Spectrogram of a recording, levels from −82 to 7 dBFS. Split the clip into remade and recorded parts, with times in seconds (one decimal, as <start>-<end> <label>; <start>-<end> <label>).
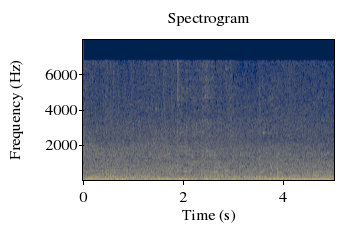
0.0-1.9 recorded; 1.9-2.8 remade; 2.8-5.0 recorded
